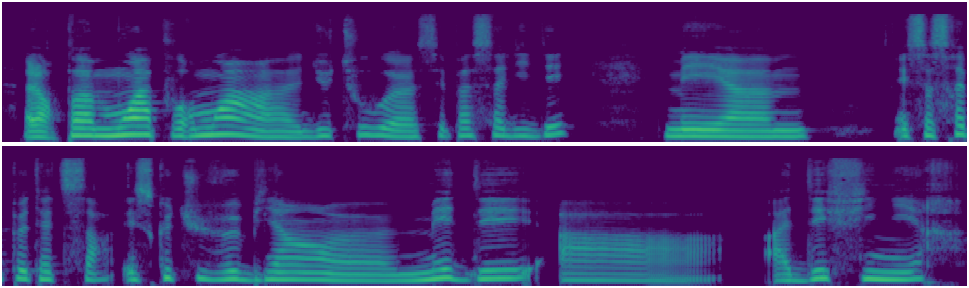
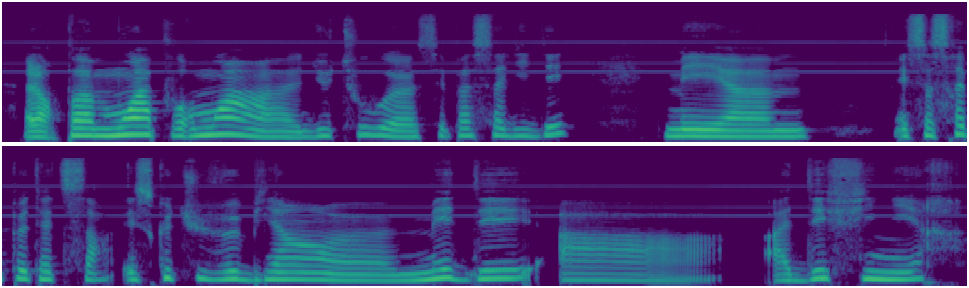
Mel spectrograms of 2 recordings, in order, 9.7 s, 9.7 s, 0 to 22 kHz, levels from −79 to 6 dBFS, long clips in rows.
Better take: first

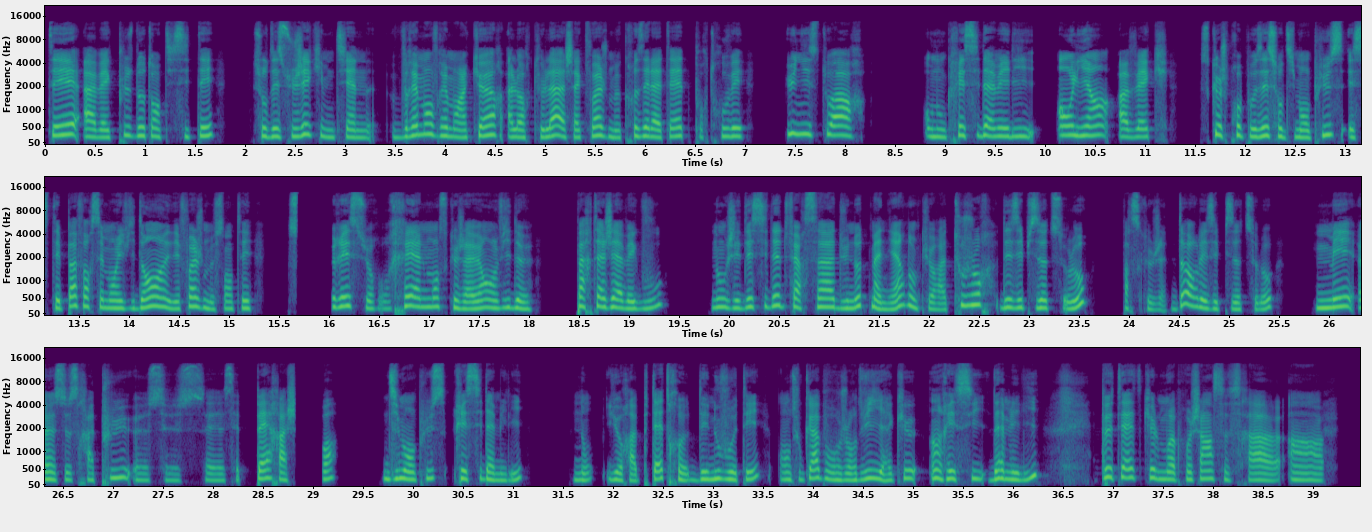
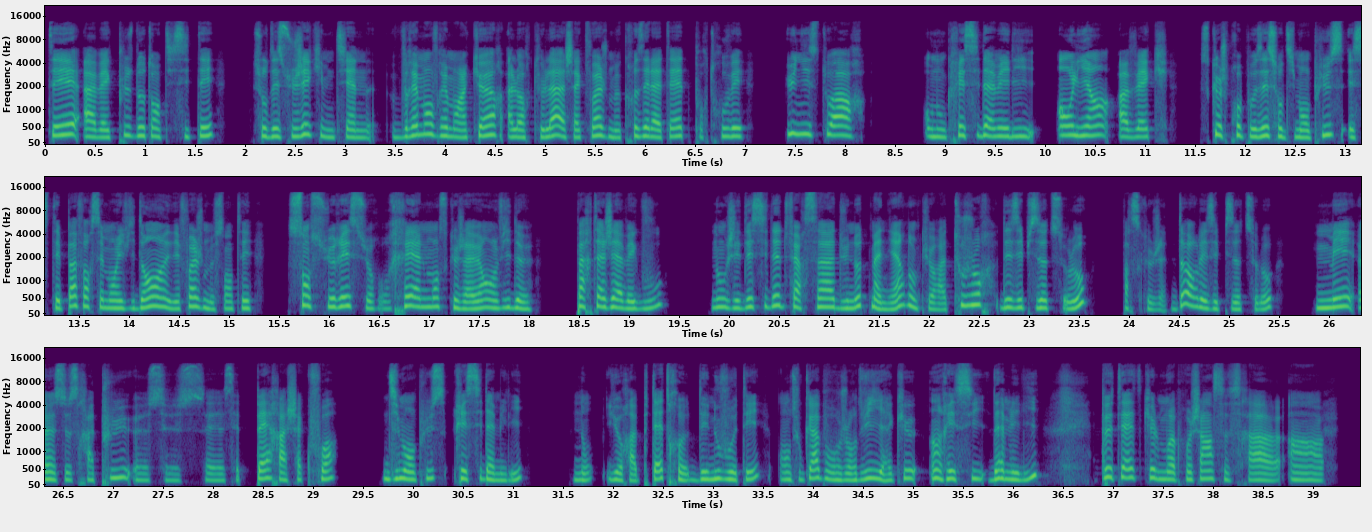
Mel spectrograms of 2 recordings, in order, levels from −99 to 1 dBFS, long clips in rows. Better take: second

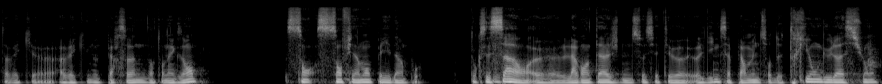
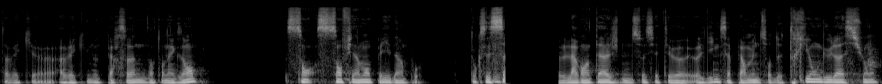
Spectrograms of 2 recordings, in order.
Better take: first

